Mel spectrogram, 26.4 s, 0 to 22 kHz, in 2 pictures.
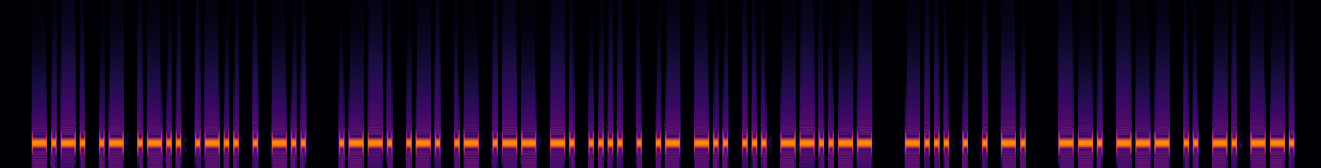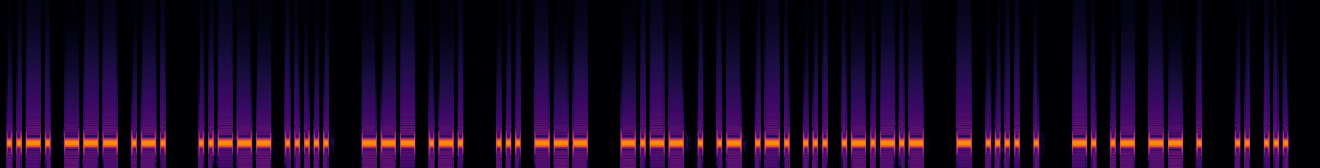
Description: Morse code, heard as a keyed tone, about 25 wpm, 600 Hz. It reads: CALLED PRAWNHEADS, BEEN GOING FOR 25 OR SO YEARS. THE NAME IS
